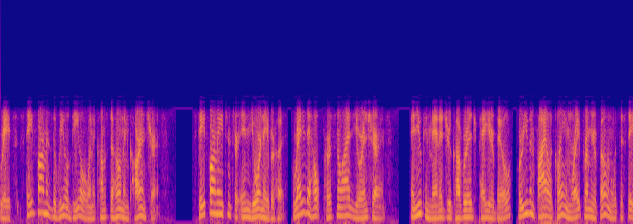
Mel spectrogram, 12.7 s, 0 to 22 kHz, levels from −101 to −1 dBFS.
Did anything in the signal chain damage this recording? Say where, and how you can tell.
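Yes, at the codec stage. Across the whole speech clip the voice is muffled and boxed in, with nothing above 3 kHz, and a gritty, granular hiss rises and falls with the speech rather than sitting steady underneath it. That pattern is heavy Dialogic VOX ADPCM damage. Each sample is coded as a 4-bit step from a predicted value, so the quantisation error tracks the signal's level. A 3 kHz ceiling points to a 6,000-sample-a-second stream at about 24 kbps.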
